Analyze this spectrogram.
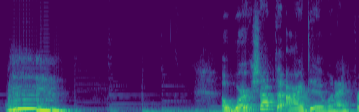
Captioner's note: lively music; grunting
